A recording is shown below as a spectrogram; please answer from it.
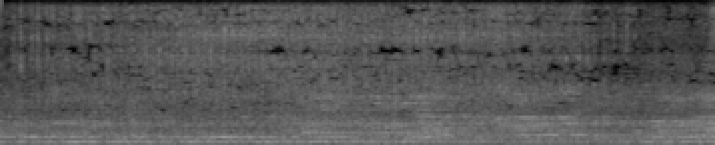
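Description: Indoor exhibition-hall hubbub of indistinct voices, with the steady motor hum of electric sewing machines running that fades briefly in the middle and returns near the end.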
